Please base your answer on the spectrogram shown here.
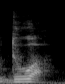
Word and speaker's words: doigt: Le mot doigt, le doigt, de la main, le doigt. D-O-I-G-T, le doigt, comme ici.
